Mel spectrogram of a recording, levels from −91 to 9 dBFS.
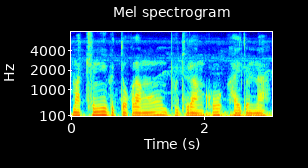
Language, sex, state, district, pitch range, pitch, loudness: Garo, male, Meghalaya, South Garo Hills, 100-115 Hz, 105 Hz, -17 LUFS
